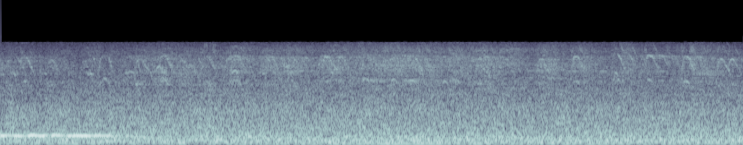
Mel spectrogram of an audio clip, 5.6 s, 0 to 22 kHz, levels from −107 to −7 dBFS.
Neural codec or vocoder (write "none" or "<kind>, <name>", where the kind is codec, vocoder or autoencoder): none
